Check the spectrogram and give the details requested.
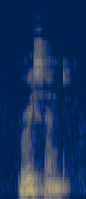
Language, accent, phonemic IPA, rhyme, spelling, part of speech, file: English, Southern England, /ˈɹiːsɛnd/, -ɛnd, resend, noun, LL-Q1860 (eng)-resend.wav
- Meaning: The act of sending again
